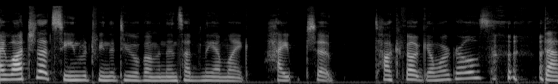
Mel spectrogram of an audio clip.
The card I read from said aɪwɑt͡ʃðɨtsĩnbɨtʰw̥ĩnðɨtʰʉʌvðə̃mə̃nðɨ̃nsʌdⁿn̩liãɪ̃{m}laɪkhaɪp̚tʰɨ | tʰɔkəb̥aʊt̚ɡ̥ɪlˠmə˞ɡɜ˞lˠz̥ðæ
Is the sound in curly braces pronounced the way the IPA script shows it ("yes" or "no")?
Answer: yes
